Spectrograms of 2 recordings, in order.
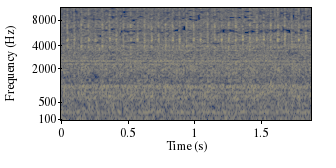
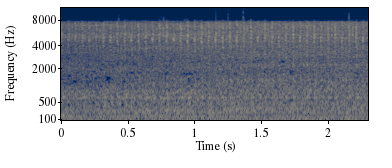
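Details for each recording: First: Porsche Cayenne 3.0L TDI that misfired, after the three injectors on one bank were serviced and refitted, with return now flowing: even, steady diesel idle clatter with uniform pulses, no misfire stumble, a healthy idle. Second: Porsche Cayenne 3.0L TDI misfiring on starting: uneven, shaky diesel idle with two or three stumbles a second, rough running from injectors on one bank.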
